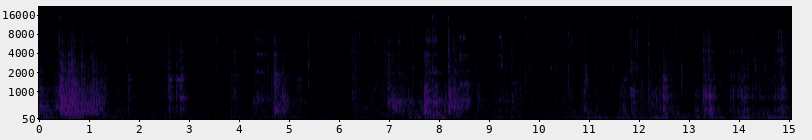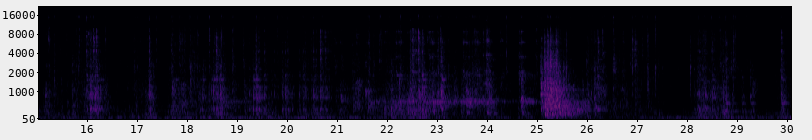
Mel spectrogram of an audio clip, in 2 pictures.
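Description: Budgerigars pecking and cracking seeds from a millet spray: a faint, fast run of small clicks and ticks, with a louder flurry about 25 seconds in.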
